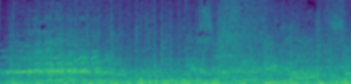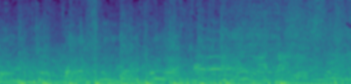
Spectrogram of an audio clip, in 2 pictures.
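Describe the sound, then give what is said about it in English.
A horse rears up and whinnies loudly and repeatedly as a man mounts it and takes the reins, its hooves stamping and clattering, the neighing rising and wavering over a busy, dense background. “The horse rears up.”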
